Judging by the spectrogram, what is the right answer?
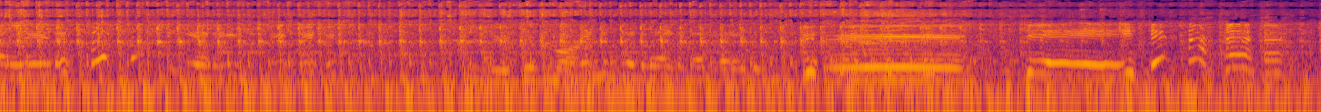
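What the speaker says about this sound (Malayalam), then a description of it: "ഫൈനലി നമ്മുടെ വണ്ടിയുടെ എഞ്ചിൻ ഓൺ ആയിട്ടിരിക്കുകയാണ് ഗൈസ്." A vehicle engine idles steadily with a low rumbling hum, while people talk nearby over it.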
